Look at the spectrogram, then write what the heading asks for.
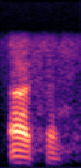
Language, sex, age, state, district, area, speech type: Bengali, male, 60+, West Bengal, Purba Bardhaman, rural, conversation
